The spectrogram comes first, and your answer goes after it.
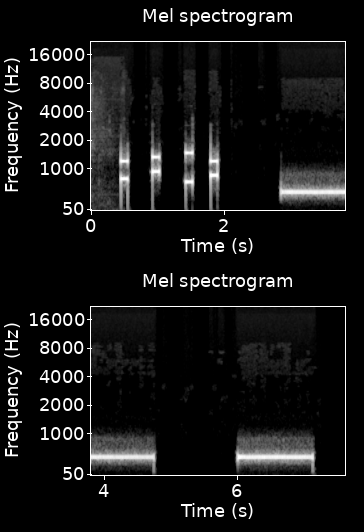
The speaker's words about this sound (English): So here we go. Good luck to us. I'm dialing the number right now.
